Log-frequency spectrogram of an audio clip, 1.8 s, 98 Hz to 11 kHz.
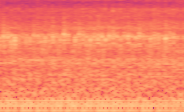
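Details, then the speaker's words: Toyota Tamaraw FX, Toyota 2C diesel, after repair of misfire and hard starting; previously died when loaded: steady, even low clatter with smooth regular pulse, no misses or knocks; normal diesel idle. "Yan, so okay na mga kaibi. Thanks God, thanks"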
